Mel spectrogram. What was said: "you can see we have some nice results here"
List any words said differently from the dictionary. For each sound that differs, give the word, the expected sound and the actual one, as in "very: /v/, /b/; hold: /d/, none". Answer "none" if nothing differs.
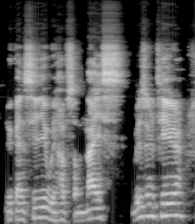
results: /l/, none; results: /s/, none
